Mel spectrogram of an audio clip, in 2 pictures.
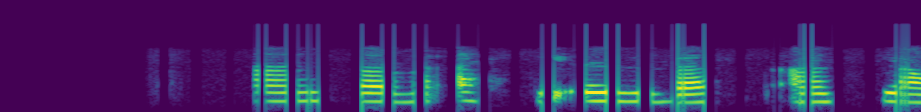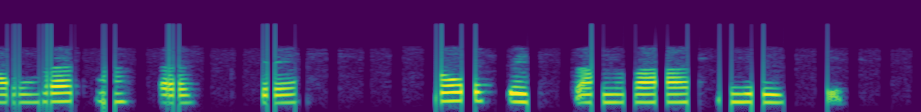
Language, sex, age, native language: Icelandic, female, 18-19, Icelandic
